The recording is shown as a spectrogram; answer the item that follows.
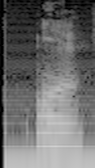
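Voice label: "nie~7", Teochew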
